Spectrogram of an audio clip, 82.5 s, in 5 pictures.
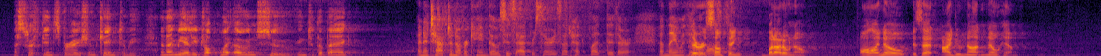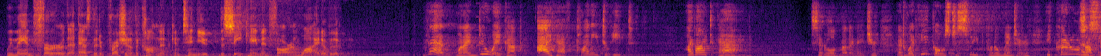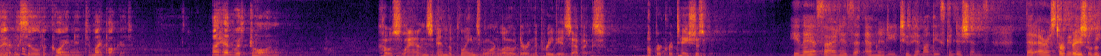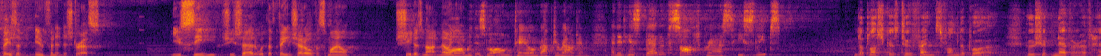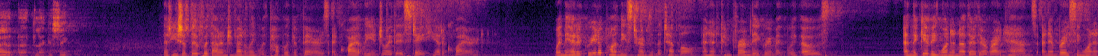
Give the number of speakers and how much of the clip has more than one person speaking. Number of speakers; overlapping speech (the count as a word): five, about 4%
